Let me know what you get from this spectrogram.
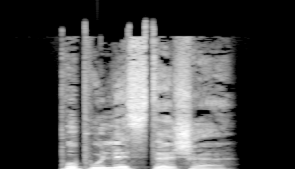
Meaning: inflection of populistisch: 1. strong/mixed nominative/accusative feminine singular 2. strong nominative/accusative plural 3. weak nominative all-gender singular
- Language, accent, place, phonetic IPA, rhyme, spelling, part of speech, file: German, Germany, Berlin, [popuˈlɪstɪʃə], -ɪstɪʃə, populistische, adjective, De-populistische.ogg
